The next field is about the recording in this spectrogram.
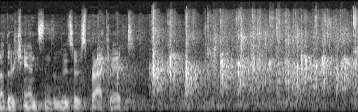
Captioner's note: applause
